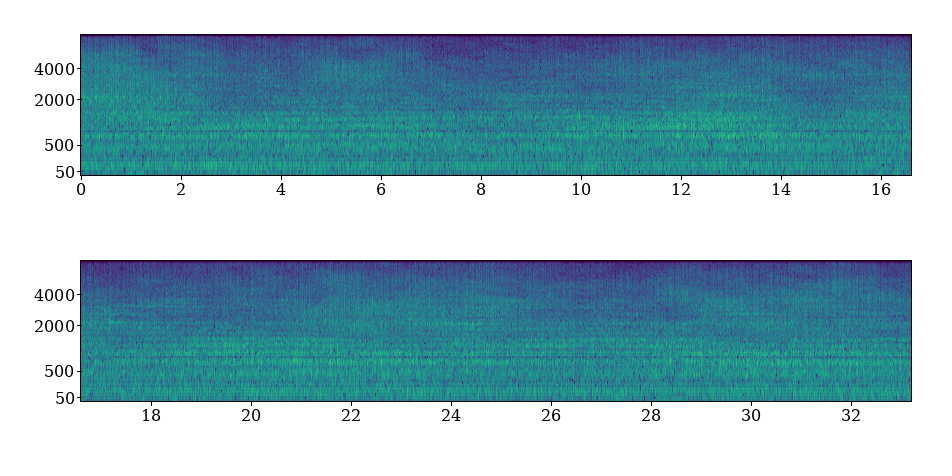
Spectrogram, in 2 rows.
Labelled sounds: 12.5	12.7	vessel noise, 3.6 to 3.8 kHz
15.1	15.4	vessel noise, 4.3 to 4.7 kHz
17.3	17.6	vessel noise, 3.1 to 3.3 kHz

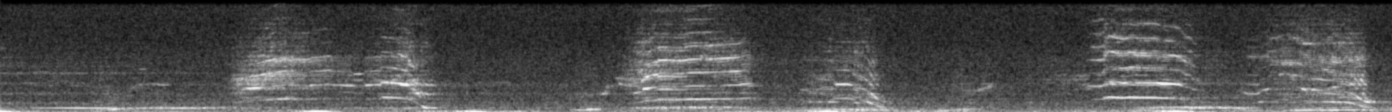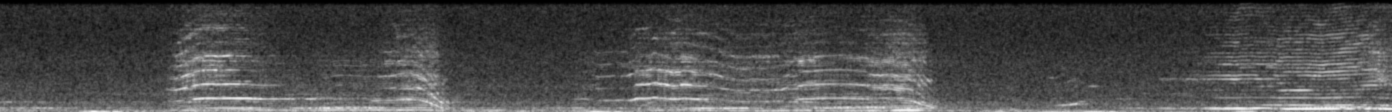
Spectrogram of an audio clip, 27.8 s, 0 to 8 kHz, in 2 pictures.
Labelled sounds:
1.4	4.4	humpback whale, 0.83 to 4.3 kHz
6.1	8.6	humpback whale, 0.80 to 7.6 kHz
9.6	10.0	humpback whale, 1.5 to 2.1 kHz
10.6	12.1	humpback whale, 0.86 to 6.4 kHz
12.7	13.8	humpback whale, 0.80 to 5.1 kHz
15.6	16.9	humpback whale, 0.90 to 8.0 kHz
17.2	18.2	humpback whale, 0.80 to 3.4 kHz
19.8	23.1	humpback whale, 0.80 to 5.7 kHz
25.5	27.8	humpback whale, 0.99 to 8.0 kHz

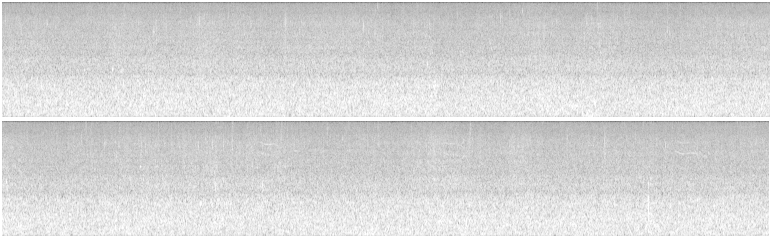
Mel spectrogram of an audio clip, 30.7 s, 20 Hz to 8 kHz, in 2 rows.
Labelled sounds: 20.5	20.9	Pacific white-sided dolphin, 4.2 to 4.5 kHz
29.1	29.3	Pacific white-sided dolphin, 3.2 to 3.4 kHz

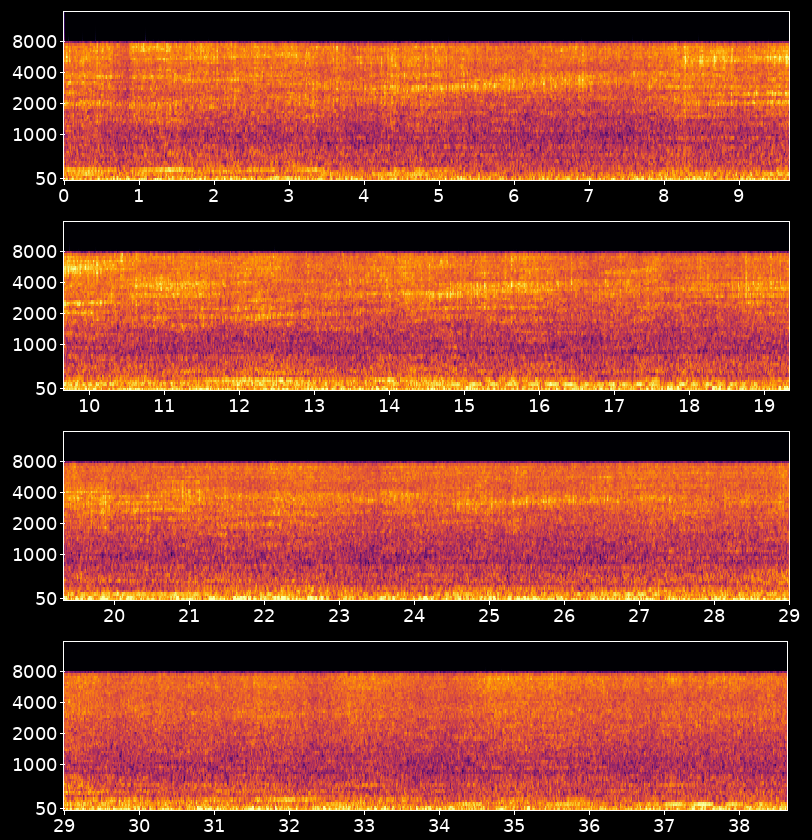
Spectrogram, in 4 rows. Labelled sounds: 9.7	9.9	vessel noise, 2.4 to 2.7 kHz
11.1	11.3	vessel noise, 1.3 to 1.6 kHz
12.1	12.4	vessel noise, 2.6 to 2.8 kHz
16.8	17.1	vessel noise, 4.9 to 5.2 kHz

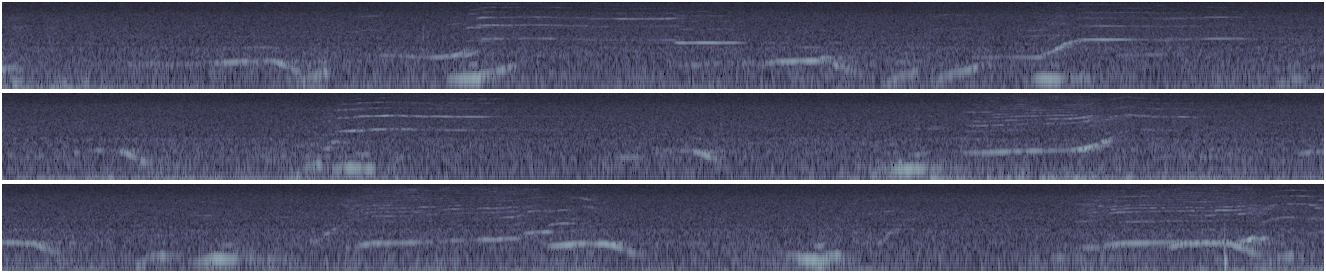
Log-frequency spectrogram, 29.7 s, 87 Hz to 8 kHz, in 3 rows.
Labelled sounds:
3.5	5.5	humpback whale, 0.90 to 7.2 kHz
7.0	7.3	humpback whale, 3.8 to 4.1 kHz
7.9	9.3	humpback whale, 0.80 to 7.0 kHz
12.4	13.7	humpback whale, 1.0 to 5.9 kHz
17.1	18.9	humpback whale, 1.1 to 6.4 kHz
22.6	24.1	humpback whale, 1.8 to 6.4 kHz
28.1	29.7	humpback whale, 1.1 to 6.4 kHz

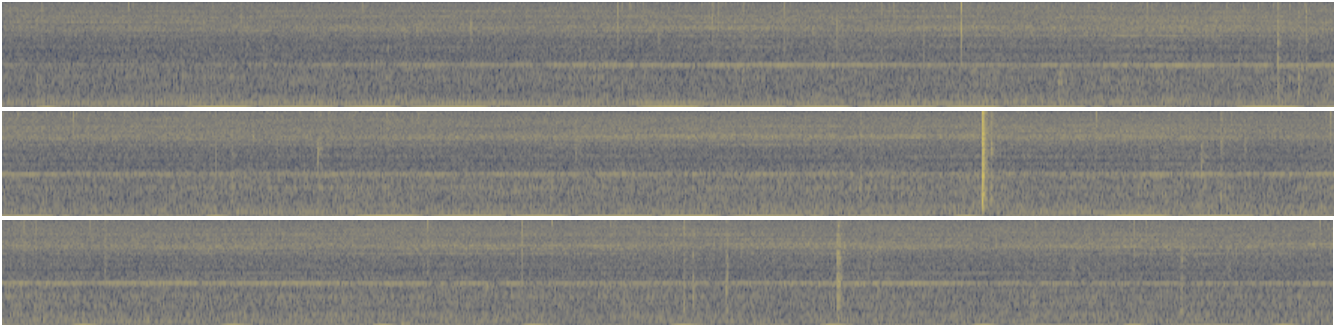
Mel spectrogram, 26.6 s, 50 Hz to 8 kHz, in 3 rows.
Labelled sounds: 4.1	12.1	killer whale, southern resident, J pod, 5.1 to 8.0 kHz

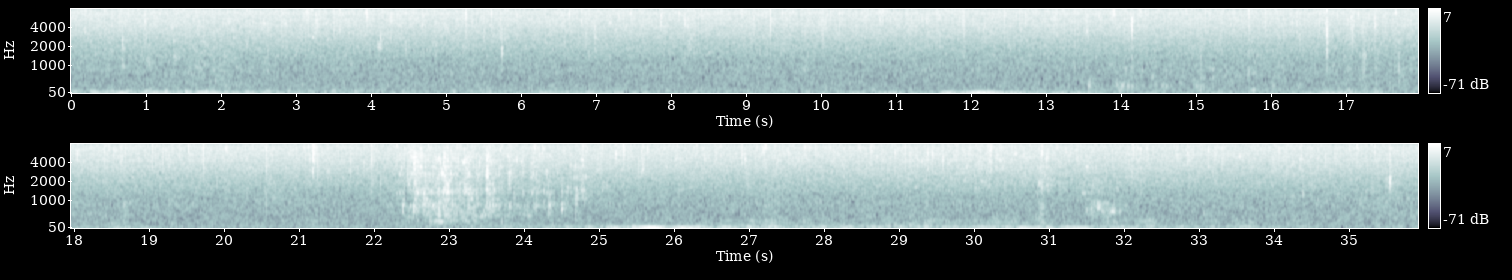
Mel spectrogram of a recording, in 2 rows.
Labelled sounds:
22.5	22.8	water noise, 1.2 to 1.5 kHz

